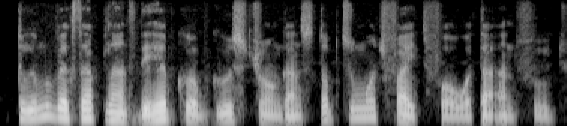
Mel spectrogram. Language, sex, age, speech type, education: Nigerian Pidgin, male, 30-45, spontaneous, tertiary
